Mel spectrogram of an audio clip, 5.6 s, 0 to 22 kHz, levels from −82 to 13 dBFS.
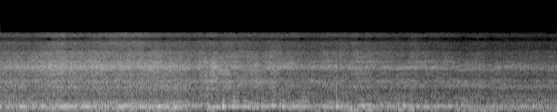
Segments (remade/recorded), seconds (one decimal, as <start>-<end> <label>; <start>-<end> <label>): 0.0-1.9 recorded; 1.9-5.0 remade; 5.0-5.6 recorded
